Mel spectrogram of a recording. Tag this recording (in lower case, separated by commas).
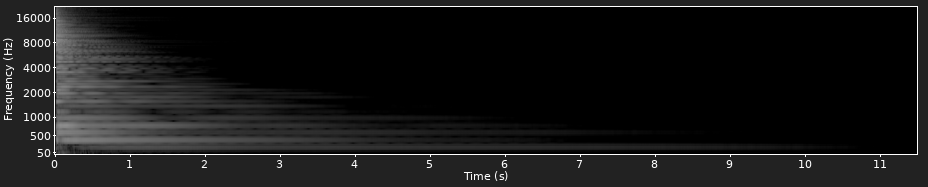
keyboard (musical), music, musical instrument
